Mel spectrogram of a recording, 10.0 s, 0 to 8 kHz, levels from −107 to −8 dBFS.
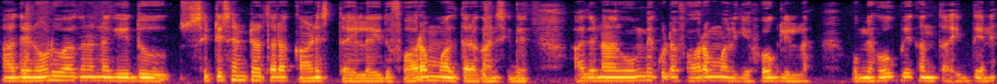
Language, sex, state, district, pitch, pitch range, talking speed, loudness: Kannada, male, Karnataka, Dakshina Kannada, 120 Hz, 110-125 Hz, 155 wpm, -24 LUFS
